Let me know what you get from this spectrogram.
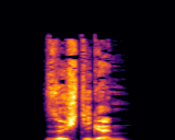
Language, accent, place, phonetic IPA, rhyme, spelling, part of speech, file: German, Germany, Berlin, [ˈzʏçtɪɡn̩], -ʏçtɪɡn̩, süchtigen, adjective, De-süchtigen.ogg
- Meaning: inflection of süchtig: 1. strong genitive masculine/neuter singular 2. weak/mixed genitive/dative all-gender singular 3. strong/weak/mixed accusative masculine singular 4. strong dative plural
